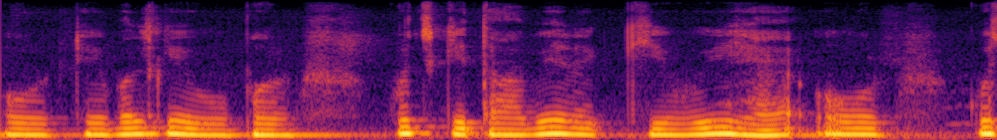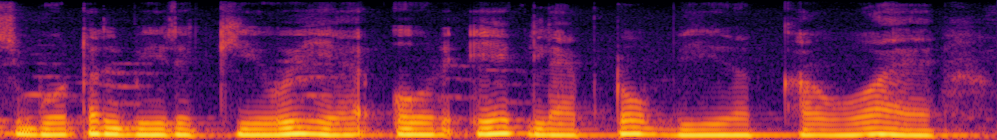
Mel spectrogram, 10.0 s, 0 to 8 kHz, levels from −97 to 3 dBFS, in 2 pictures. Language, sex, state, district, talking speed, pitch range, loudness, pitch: Hindi, male, Uttar Pradesh, Saharanpur, 140 wpm, 115-130 Hz, -14 LUFS, 125 Hz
